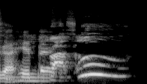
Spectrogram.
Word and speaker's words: Grasu: I Grasu. got him back. Grasu. You gotta say it like that. Like it's spelled Hronis.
